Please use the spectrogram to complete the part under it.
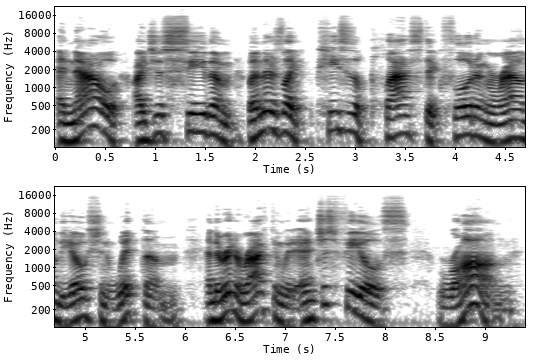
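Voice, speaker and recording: A man giving a casual, unscripted video review in an earnest, effusive, halting way, his speech slightly altered by braces. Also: on the high side, animated, bright, forceful tone.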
